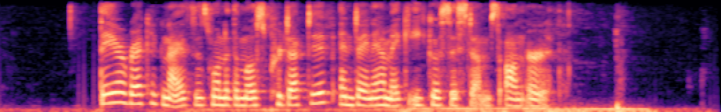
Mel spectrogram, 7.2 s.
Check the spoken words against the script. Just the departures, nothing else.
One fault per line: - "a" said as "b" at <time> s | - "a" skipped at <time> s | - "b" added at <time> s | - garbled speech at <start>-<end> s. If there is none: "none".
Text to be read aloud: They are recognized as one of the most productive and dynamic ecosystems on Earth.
none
